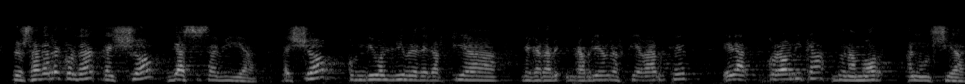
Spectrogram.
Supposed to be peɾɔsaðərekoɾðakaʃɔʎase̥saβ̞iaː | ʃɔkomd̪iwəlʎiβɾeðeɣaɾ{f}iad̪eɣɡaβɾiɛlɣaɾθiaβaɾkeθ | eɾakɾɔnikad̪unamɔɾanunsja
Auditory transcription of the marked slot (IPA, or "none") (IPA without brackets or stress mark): θ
